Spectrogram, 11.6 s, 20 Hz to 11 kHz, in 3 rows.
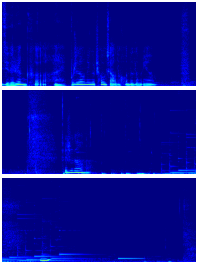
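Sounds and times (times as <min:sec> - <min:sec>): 
speech: 0:00.0 - 0:03.8, 0:05.1 - 0:05.8
phone ringtone melody of stepped electronic tones: 0:07.0 - 0:10.8.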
